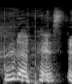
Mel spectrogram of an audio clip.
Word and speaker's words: Budapest: Budapest wird ja eigentlich Budapest ausgesprochen, ne? – Ja.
